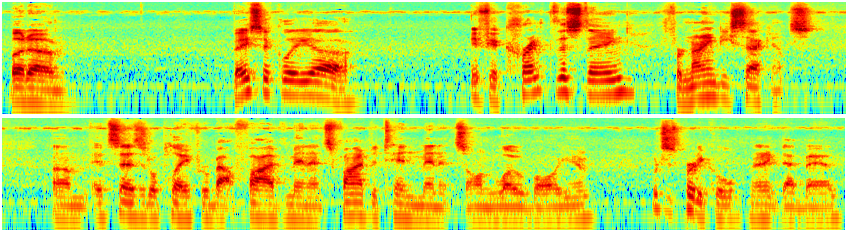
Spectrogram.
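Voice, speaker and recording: A man with a slightly low voice talks viewers through a product demonstration in a casual, informal way. His delivery halts and pauses as he goes. It sounds like an amateur home camera recording with light background noise. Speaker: product reviewer, video host. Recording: noisy amateur camera audio.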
